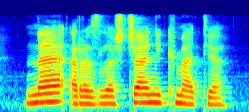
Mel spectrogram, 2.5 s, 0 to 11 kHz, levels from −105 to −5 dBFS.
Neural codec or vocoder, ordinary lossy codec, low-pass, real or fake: none; none; 7.2 kHz; real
